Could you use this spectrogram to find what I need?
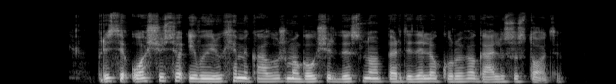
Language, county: Lithuanian, Klaipėda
